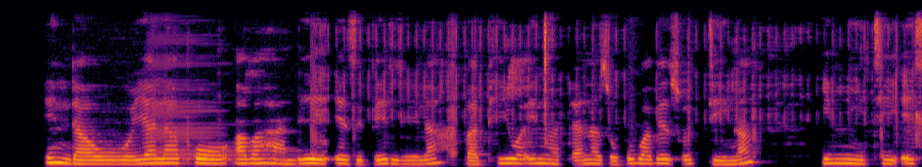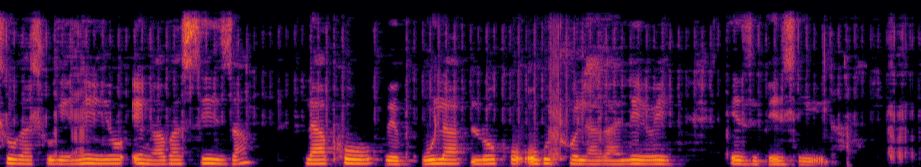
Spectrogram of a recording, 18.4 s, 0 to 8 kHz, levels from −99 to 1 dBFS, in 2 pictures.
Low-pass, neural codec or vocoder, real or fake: 7.2 kHz; none; real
